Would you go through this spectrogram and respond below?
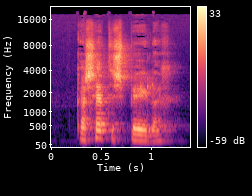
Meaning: cassette player
- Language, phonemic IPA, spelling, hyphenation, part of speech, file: Dutch, /kɑˈsɛ.təˌspeː.lər/, cassettespeler, cas‧set‧te‧spe‧ler, noun, Nl-cassettespeler.ogg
